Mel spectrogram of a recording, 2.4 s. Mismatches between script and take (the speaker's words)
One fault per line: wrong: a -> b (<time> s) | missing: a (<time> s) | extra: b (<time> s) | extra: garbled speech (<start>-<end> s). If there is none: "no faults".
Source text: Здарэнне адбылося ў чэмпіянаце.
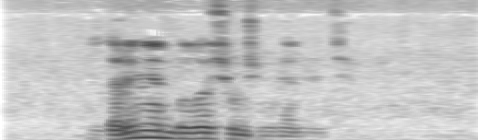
no faults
